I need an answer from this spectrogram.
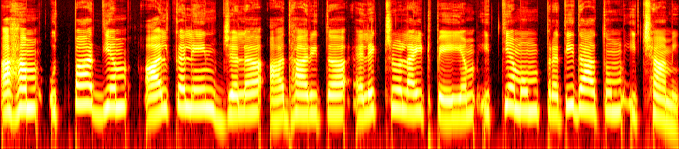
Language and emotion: Sanskrit, neutral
